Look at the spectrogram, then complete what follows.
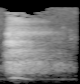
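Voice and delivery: high, airy smitten sigh; swooning sigh. Real, not acted. Fan recalls her sweet idol, high swooning sigh. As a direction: sigh as if your heart just melted. Heart melting over Ricky.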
